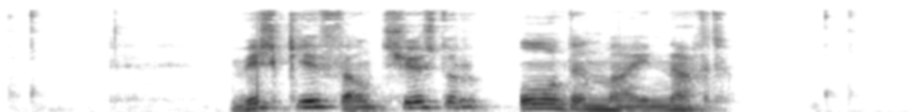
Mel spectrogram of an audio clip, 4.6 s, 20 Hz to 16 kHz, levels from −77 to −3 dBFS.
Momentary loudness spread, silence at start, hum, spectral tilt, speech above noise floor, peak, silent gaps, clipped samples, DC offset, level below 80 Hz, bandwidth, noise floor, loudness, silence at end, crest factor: 18 LU; 1.15 s; none; -5 dB/octave; 41 dB; -6 dBFS; none; under 0.1%; under 0.1%; -58 dBFS; 11.5 kHz; -64 dBFS; -23 LUFS; 0.95 s; 20 dB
